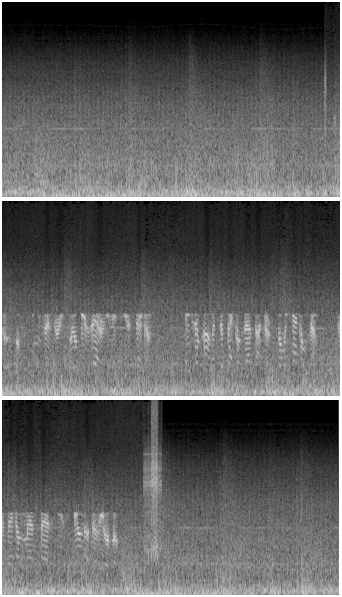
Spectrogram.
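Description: A helicopter engine and rotor drone steadily with a deep, heavy rumble.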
